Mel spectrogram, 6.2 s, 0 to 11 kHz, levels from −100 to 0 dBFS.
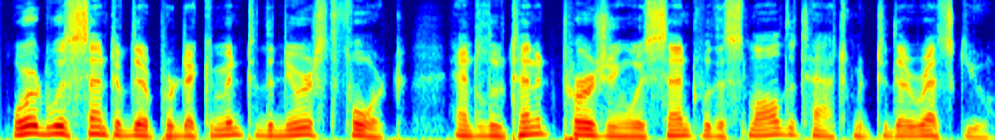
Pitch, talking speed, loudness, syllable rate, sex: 120 Hz, 210 wpm, -18 LUFS, 5.7 syllables/s, male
